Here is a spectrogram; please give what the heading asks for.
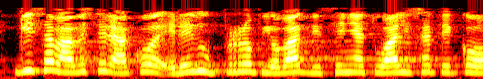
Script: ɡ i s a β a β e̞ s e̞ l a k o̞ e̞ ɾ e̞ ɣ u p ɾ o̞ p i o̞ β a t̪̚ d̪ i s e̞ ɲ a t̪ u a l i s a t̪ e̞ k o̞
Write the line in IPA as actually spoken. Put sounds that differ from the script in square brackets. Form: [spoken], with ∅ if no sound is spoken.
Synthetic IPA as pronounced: ɡ i s a β a β e̞ s e̞ [ɾ] a k o̞ e̞ ɾ e̞ [ð] u p ɾ o̞ p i o̞ β a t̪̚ d̪ i s e̞ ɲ a t̪ u a l i s a t̪ e̞ k o̞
